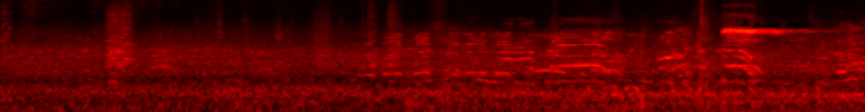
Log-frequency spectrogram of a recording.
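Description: Shouts and calls from players and onlookers across an open soccer field, then about seven seconds in a single high, steady whistle blast from the referee's whistle.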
